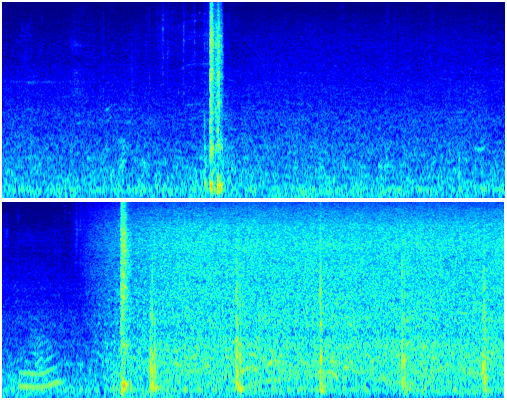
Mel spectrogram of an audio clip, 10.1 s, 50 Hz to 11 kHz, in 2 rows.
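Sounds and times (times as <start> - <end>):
watching crowd: 5.9 - 10.0
doubled knock on stone paving: 6.2 - 7.6, 9.0 - 10.0.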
